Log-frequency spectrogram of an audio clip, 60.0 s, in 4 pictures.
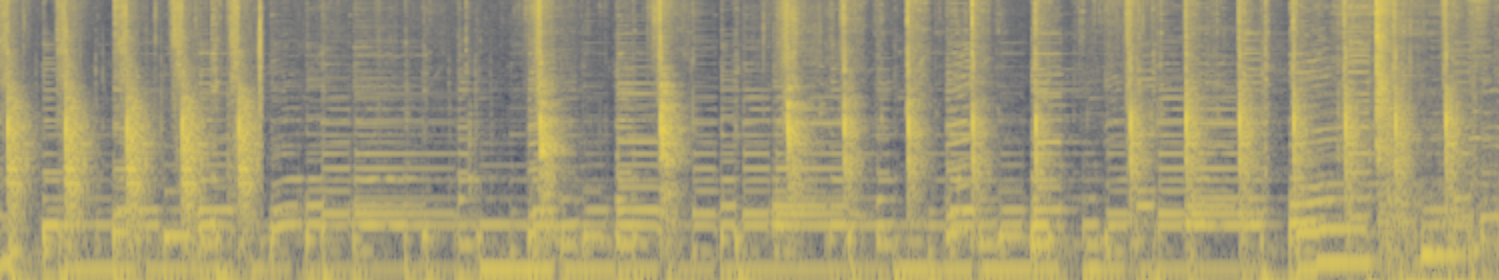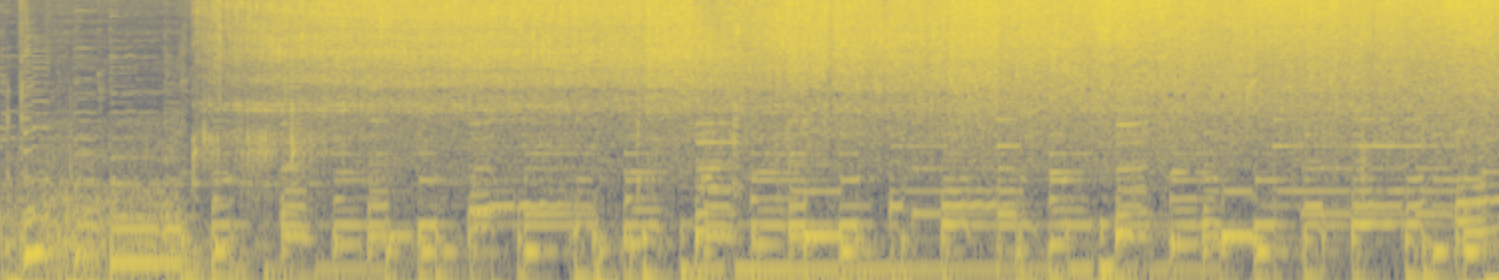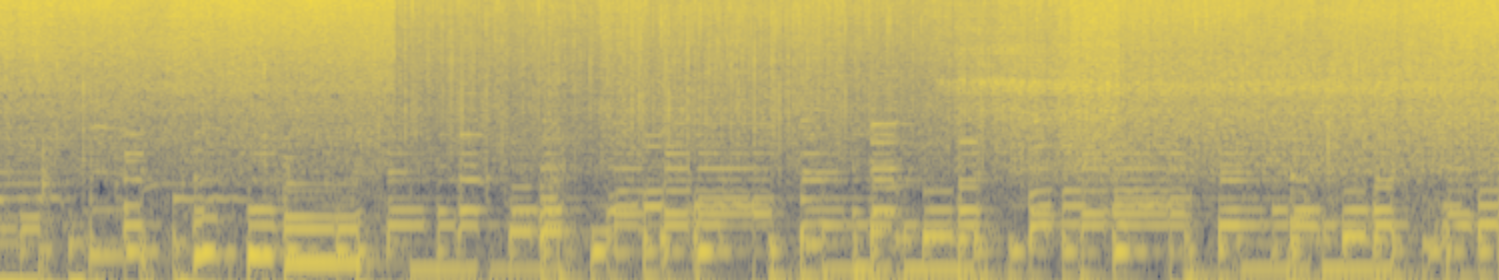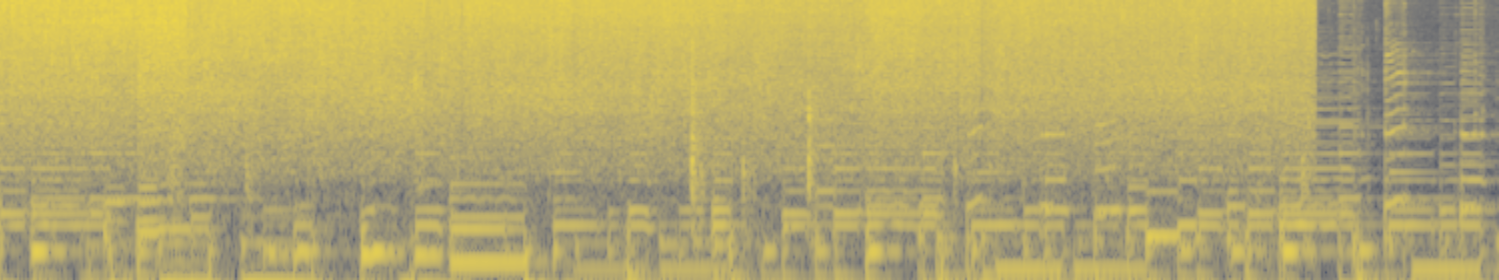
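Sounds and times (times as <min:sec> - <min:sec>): onions sizzling in a frying pan: 0:16.9 - 0:58.1.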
